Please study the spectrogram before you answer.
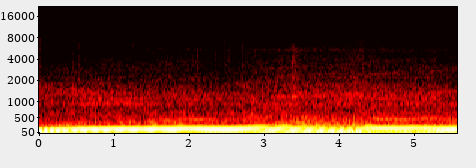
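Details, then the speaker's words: Supercharged Pontiac Bonneville SSEi under hard wide-open-throttle acceleration: loud, deep steady whirring drone that steps as the engine pulls; cause not identified; transmission also shifts hard and hunts gears when cruising. "yeah it's so loud it is loud hopefully you guys can hear it on camera but it is it is loud"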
